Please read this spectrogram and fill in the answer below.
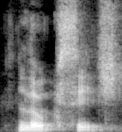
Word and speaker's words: Luksic: It's a bit Yeah, I usually pronounce Luksic. That's the best.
